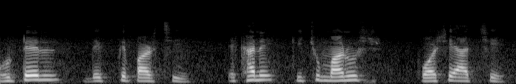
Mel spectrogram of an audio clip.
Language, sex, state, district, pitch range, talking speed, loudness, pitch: Bengali, male, West Bengal, Cooch Behar, 155-200 Hz, 95 wpm, -18 LUFS, 160 Hz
